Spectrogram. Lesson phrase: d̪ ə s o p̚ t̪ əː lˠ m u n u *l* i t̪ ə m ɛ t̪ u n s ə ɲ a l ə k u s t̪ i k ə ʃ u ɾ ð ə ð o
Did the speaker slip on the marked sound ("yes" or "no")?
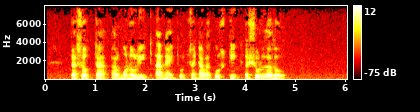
no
